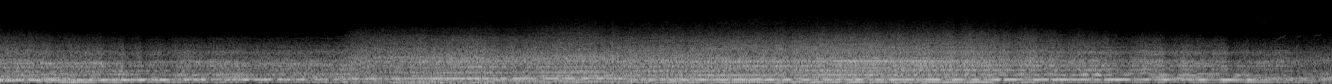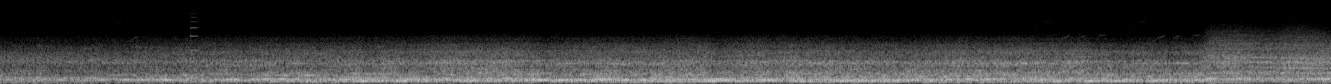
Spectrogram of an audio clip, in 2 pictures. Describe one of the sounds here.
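A racing car engine roars loudly and changes pitch as it shifts gears.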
